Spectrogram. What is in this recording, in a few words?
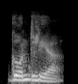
"gondolier", Indian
